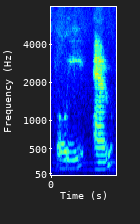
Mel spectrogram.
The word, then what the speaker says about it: Leigh M: So, my name is Chef Lee M and that's pronounced Lee M.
